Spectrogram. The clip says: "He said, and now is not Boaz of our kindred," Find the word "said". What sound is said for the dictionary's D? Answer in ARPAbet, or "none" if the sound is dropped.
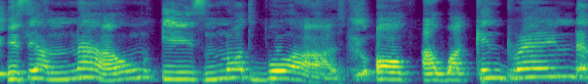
none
